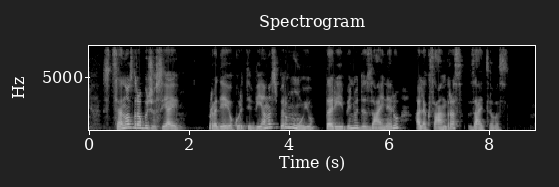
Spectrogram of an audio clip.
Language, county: Lithuanian, Telšiai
